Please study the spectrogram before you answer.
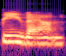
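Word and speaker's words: Bevan: It's pronounced B-Van.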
